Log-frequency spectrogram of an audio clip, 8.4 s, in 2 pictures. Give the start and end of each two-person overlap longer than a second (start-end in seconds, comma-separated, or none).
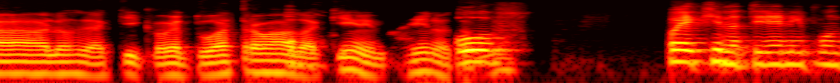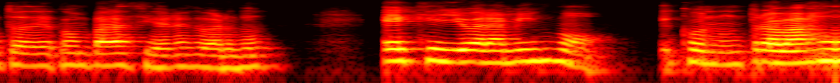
none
